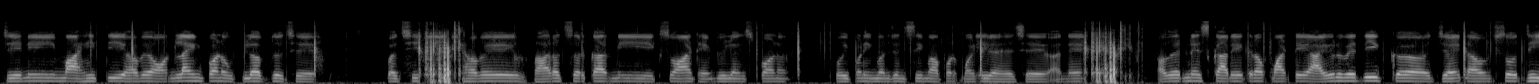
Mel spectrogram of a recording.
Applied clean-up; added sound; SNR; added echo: neural diffusion model UNIVERSE++.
